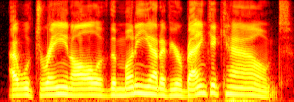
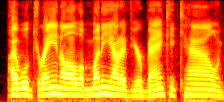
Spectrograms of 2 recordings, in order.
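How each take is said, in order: First: It is said in a put-on vampire voice. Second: It is said in an imitated American accent. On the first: "it's vampire" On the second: "I'm trying to do an American accent"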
